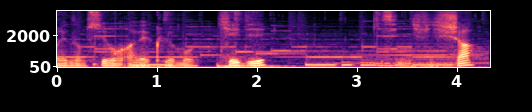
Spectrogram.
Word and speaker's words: kedi: On le voit dans l'exemple suivant avec le mot kedi qui signifie chat. Le E ici se prononce E.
